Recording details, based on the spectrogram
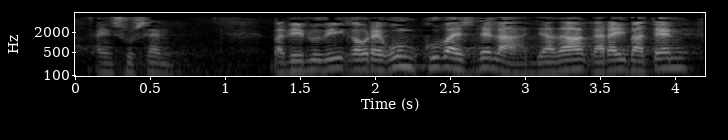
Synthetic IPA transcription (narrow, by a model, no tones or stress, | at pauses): ajnsuse̞n | baðiɾuðiɣawre̞ɣ̞uŋkuβae̞zd̪e̞laʝað̞aɣaɾajβat̪e̞n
